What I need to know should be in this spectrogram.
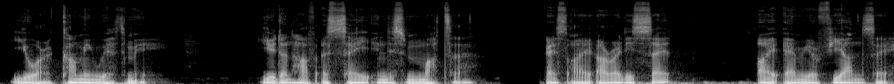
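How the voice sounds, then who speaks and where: A man voicing a very deep, unhurried demon king. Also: dark tone, heavily acted. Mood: menacing, possessive. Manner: slow, deliberate, intimate addresses with pet names. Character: possessive demon king, menacing abductor turned tender secret lover. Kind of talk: scripted boyfriend ASMR roleplay.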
